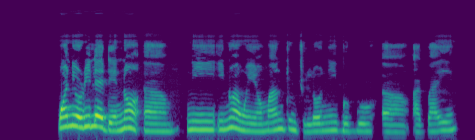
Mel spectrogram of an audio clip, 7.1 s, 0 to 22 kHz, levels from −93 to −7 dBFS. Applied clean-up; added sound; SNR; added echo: none; none; none; none.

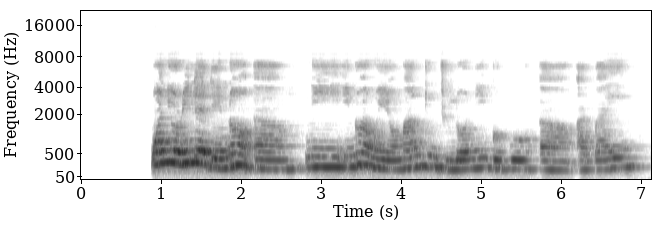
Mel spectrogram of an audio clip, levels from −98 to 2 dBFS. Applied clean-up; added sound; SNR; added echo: none; none; none; reverberation time 0.5 s.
